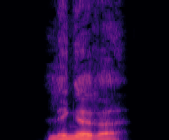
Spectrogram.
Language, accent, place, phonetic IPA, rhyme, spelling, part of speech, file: German, Germany, Berlin, [ˈlɛŋəʁə], -ɛŋəʁə, längere, adjective / verb, De-längere.ogg
- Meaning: inflection of lang: 1. strong/mixed nominative/accusative feminine singular comparative degree 2. strong nominative/accusative plural comparative degree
